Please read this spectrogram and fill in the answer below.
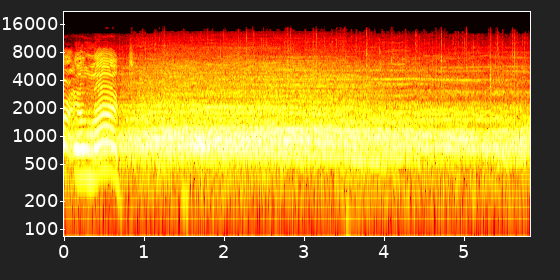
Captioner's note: audience cheering and applauding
